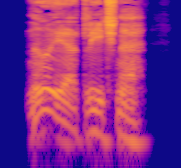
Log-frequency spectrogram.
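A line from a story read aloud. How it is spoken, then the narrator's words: Satisfied grunt. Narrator (Russian): удовлетворенно хмыкнул Дмитрий Иванович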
